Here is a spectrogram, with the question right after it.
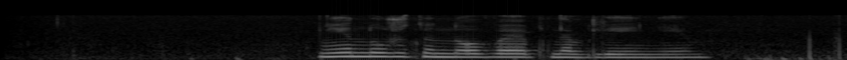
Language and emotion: Russian, sad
